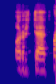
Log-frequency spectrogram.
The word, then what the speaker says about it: horchata: Is that how you say it? Horchata? Horchata. – Horchata. Oh, horchata. – Yeah. – There you go.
